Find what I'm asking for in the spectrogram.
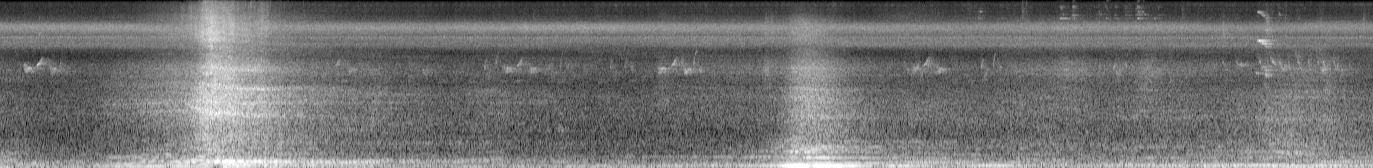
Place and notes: Gongliao, New Taipei City - Traffic noise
